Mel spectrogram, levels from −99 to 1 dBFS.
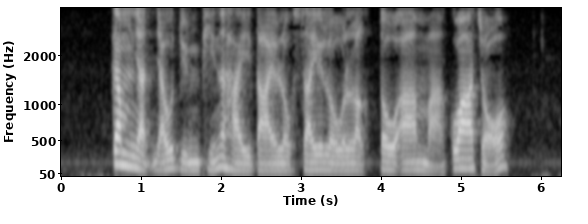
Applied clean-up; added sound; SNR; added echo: none; none; none; none.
